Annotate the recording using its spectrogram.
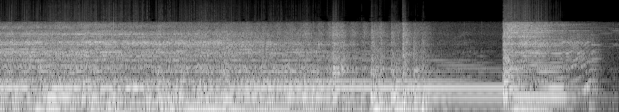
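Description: Live rock band of electric guitars, bass guitar and drum kit playing the close of a song: a held chord for about five seconds, then a final full-band hit that dies away just before the end.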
